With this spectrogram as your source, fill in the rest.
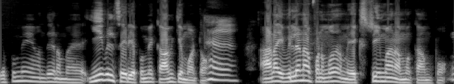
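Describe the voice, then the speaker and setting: A man with a Kongu accent speaks at a fairly high pitch with very wide pitch swings, the sound dry and close with no echo. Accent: Kongu Tamil. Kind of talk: casual, conversational interview speech.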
